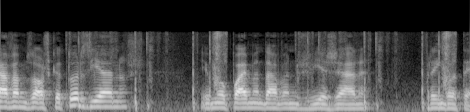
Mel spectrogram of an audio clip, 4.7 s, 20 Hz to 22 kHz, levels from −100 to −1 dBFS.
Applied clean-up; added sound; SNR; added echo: none; Writing; 17 dB; none.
